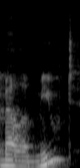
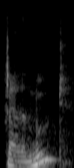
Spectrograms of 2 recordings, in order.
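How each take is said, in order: First: Malamute ending in "myoot"; "mute" like muting. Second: Malamute ending in "moot"; own "moot" version. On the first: Streamer asking chat if it's said that way, Malamute ending "myoot". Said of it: "Like you'd mute the sound". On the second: Streamer checking their own habit, Malamute ending "moot". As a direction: say Malamute with plain oo, no y-glide. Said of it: "my brain wants to say it Malamute". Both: Shown as a demonstration.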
